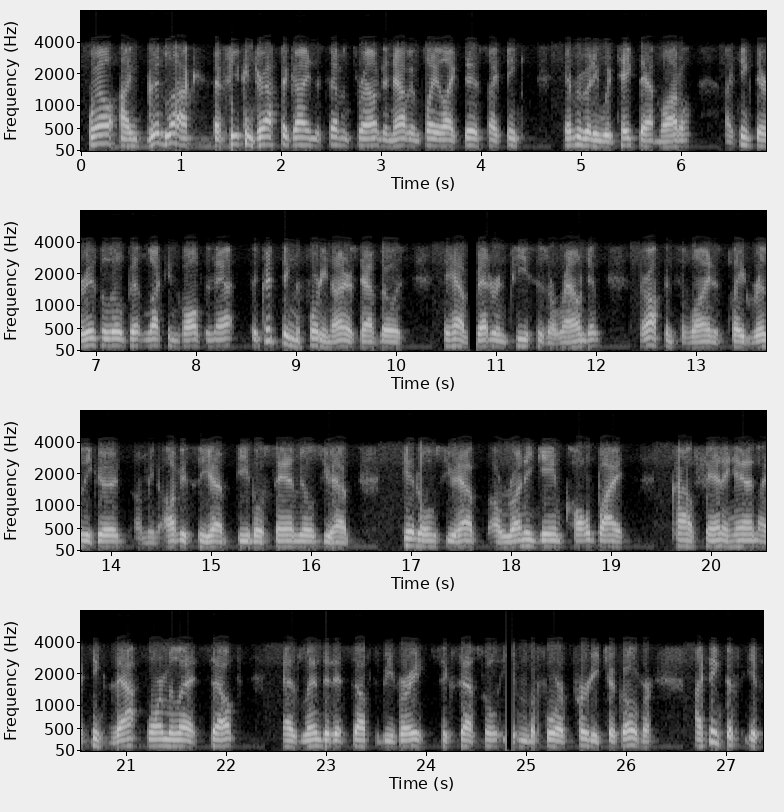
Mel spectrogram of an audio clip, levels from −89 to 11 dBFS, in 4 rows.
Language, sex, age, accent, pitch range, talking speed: English, male, 50-69, American, 125-155 Hz, 220 wpm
